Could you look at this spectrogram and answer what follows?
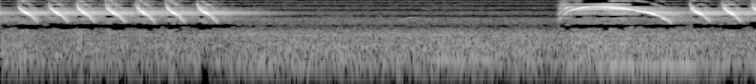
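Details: Elongated Belga song of a bananaquit, meant for training young birds: a fast string of high, repeated down-slurred chips, a pause of nearly two seconds, then a sweeping arched whistle leading into more chips.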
